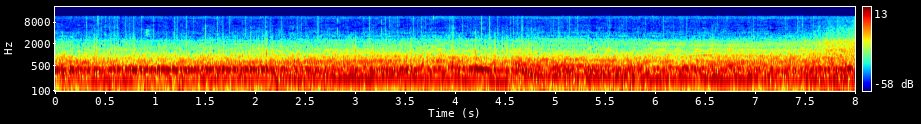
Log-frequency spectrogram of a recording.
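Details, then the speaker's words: Honda Type R 2-litre i-VTEC engine held at about 8,000 rpm: smooth, sustained high-pitched howl, clean and even with no knocks or rattles; healthy. "There are few cars on the road that sound as sweet as a 2-litre VTEC engine like this at 8,000 RPM."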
